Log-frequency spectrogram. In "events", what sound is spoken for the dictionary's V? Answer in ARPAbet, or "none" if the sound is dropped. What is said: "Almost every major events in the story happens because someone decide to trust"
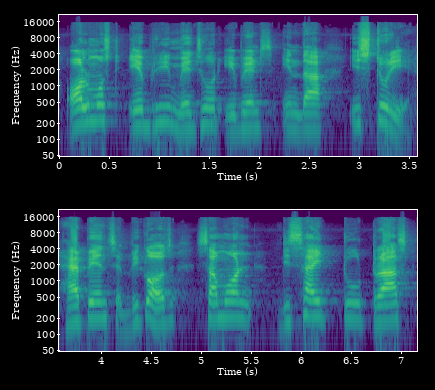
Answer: B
